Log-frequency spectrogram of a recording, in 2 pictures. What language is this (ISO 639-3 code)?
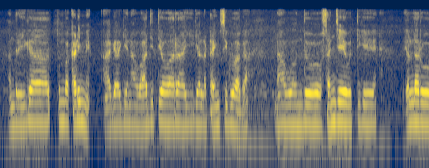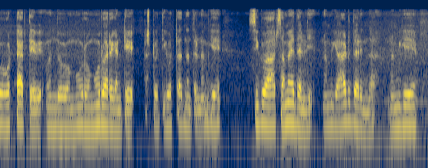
kan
